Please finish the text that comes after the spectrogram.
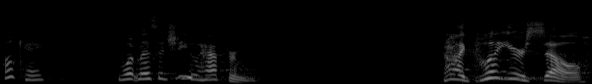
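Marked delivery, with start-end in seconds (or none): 0.1-2.6 much softer, cautious question; timid reply. Acted. Shepherd answering the angel, soft and timid. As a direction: ask meekly, still shaken.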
